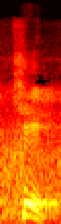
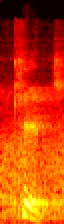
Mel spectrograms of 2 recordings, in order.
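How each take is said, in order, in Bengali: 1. স্বরধ্বনিটি ছোট করে, হ্রস্ব করে বলা হয়। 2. স্বরধ্বনিটি ছোট করে, হ্রস্ব করে বলা হয়।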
